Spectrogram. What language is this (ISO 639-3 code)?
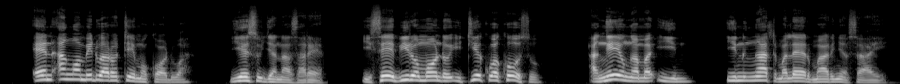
luo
